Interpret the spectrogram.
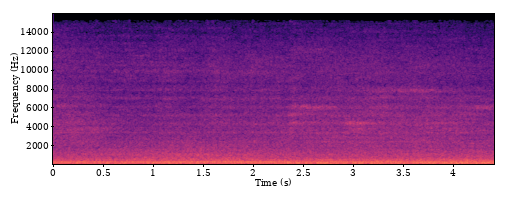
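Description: A long container freight train rolling along the tracks: a steady rumble with a constant low hum that grows slowly louder. Faint high squeals from the wheels come in about halfway through.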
